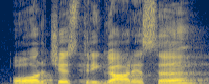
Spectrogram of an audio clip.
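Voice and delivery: loud, high, slow outcry; fiery sermon burst; building shout. Acted. Preacher rising.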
